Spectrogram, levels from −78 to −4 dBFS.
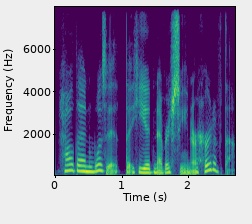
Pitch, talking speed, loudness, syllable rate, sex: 235 Hz, 290 wpm, -16 LUFS, 6.1 syllables/s, female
